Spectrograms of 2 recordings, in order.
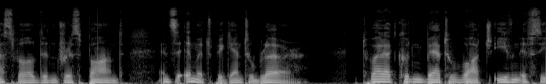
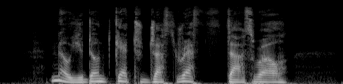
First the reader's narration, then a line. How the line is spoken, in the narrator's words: Clover snarled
